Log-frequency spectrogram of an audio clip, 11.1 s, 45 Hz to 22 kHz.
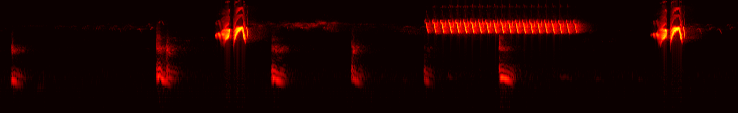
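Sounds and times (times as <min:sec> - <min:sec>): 
alder flycatcher buzzy song: 0:00.6 - 0:05.2, 0:05.9 - 0:11.0
alder flycatcher low nasal calls: 0:03.2 - 0:05.2, 0:06.2 - 0:08.8, 0:09.8 - 0:11.0.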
